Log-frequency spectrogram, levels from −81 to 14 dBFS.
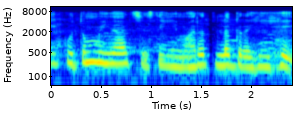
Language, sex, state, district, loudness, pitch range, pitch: Hindi, female, Uttar Pradesh, Hamirpur, -28 LUFS, 195-235 Hz, 215 Hz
